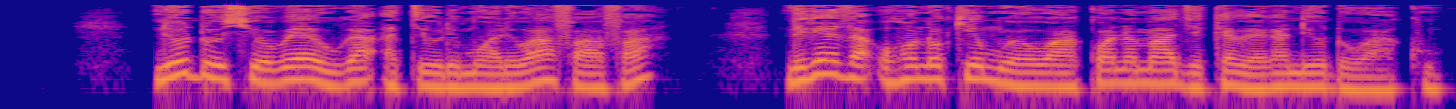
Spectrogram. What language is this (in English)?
Kikuyu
